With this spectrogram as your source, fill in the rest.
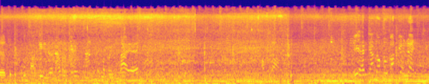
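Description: Traffic hums along a busy street nearby.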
